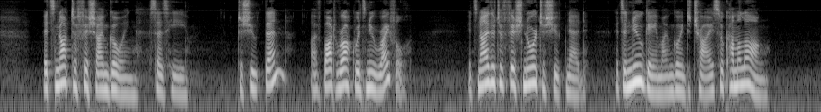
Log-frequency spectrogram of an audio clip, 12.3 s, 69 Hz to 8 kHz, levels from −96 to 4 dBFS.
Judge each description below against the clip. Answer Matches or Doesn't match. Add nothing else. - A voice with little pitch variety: Doesn't match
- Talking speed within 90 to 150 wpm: Doesn't match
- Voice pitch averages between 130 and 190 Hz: Matches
